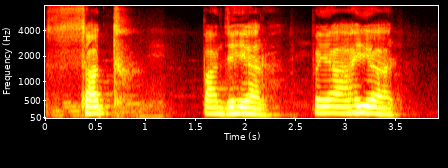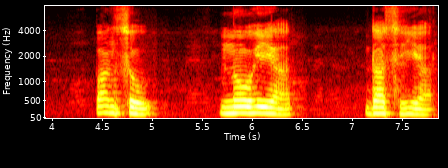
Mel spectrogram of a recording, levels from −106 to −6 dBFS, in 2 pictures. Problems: continuous background conversations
